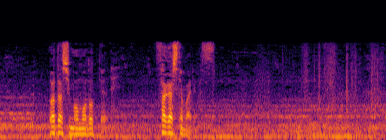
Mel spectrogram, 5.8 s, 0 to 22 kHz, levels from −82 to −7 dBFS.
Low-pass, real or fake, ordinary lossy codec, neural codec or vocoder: 7.2 kHz; fake; none; vocoder, 44.1 kHz, 80 mel bands, Vocos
